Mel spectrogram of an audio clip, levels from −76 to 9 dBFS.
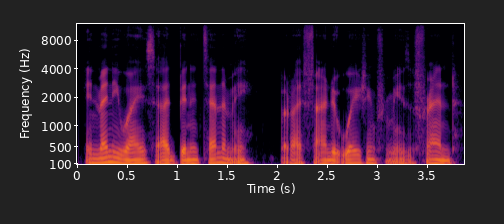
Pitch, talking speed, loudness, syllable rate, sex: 100 Hz, 280 wpm, -21 LUFS, 6.3 syllables/s, male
